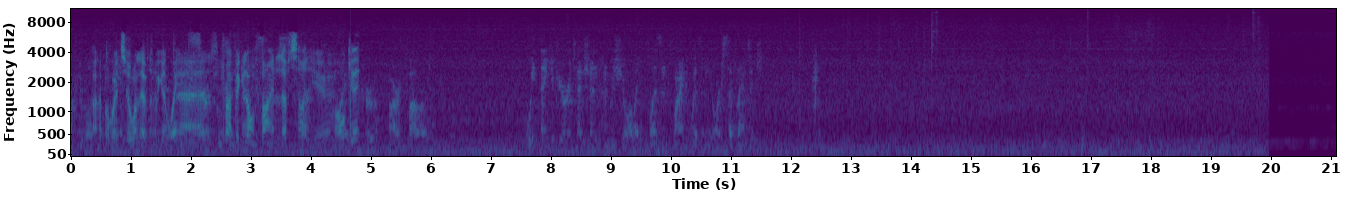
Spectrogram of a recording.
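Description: A steady low engine rumble fills an aircraft cockpit.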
